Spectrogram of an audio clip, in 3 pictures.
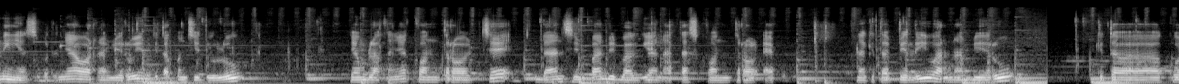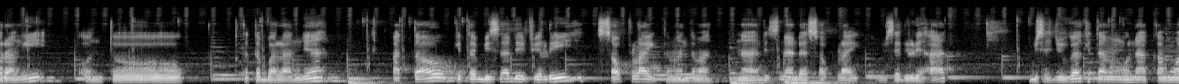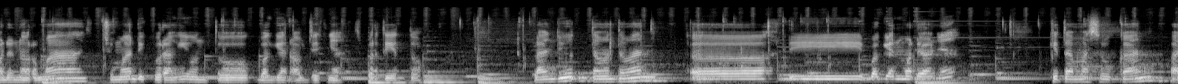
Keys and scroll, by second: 1.7 ctrl+2, 2.5 ctrl+z, 3.9 ctrl+c, 4.9 ctrl+alt+2, 7.1 ctrl+f, 11.7 i, 14.6 scroll, 29.9 ctrl+z, 30.7 v.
